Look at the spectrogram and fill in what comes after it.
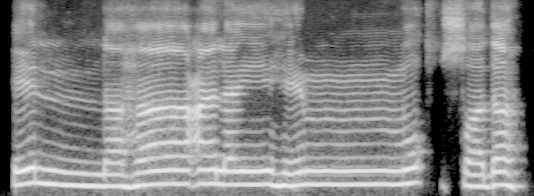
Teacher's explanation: اور انہا کے بعد تھوڑا سا آپ رک گئے ہیں. انہا کے بعد جو وقف کیا ہے تھوڑا سا سکتے کے انداز کا، وہ نہیں ہونا چاہیے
